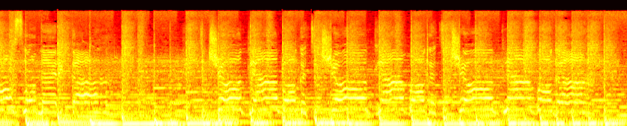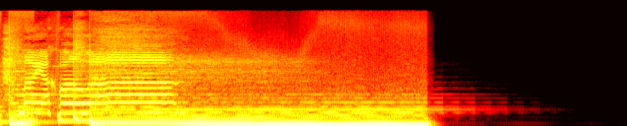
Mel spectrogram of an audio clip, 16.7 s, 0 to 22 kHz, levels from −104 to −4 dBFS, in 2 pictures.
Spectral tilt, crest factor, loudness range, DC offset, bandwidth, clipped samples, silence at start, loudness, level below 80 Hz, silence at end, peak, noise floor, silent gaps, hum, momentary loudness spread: -4 dB/octave; 12 dB; 6 LU; under 0.1%; 16.5 kHz; under 0.1%; 0 s; -13 LUFS; -14 dBFS; 2.6 s; 0 dBFS; under -90 dBFS; none; none; 4 LU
